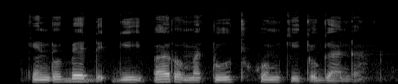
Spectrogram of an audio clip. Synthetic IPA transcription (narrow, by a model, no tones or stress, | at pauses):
kendobedɡɪpaɾomatutkwomkitoɡanda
